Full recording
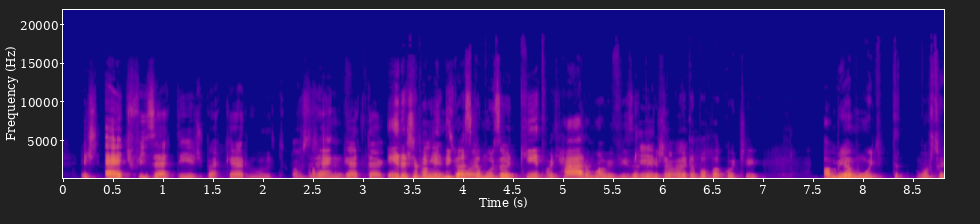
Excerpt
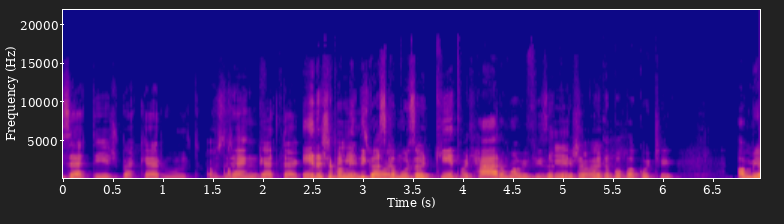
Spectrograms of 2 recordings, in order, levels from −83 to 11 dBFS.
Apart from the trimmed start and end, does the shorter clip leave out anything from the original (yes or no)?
no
